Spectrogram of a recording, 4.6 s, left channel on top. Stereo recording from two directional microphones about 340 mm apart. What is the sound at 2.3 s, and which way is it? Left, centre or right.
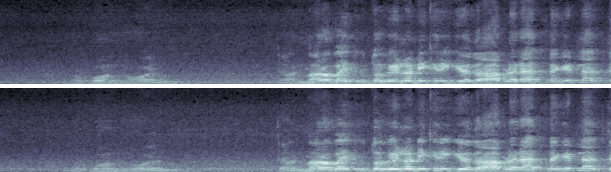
A man's voice, right.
